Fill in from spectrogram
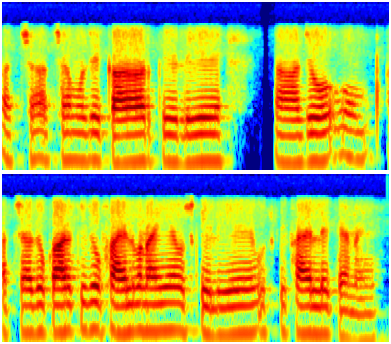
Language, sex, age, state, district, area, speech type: Hindi, male, 30-45, Rajasthan, Jaipur, urban, conversation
